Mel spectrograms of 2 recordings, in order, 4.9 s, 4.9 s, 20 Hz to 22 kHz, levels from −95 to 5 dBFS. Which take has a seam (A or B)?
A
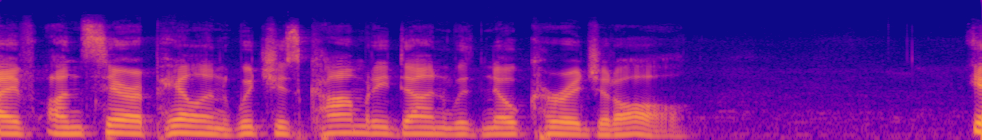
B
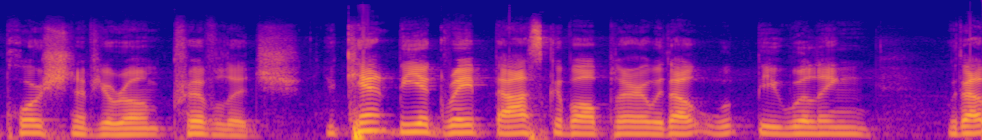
B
